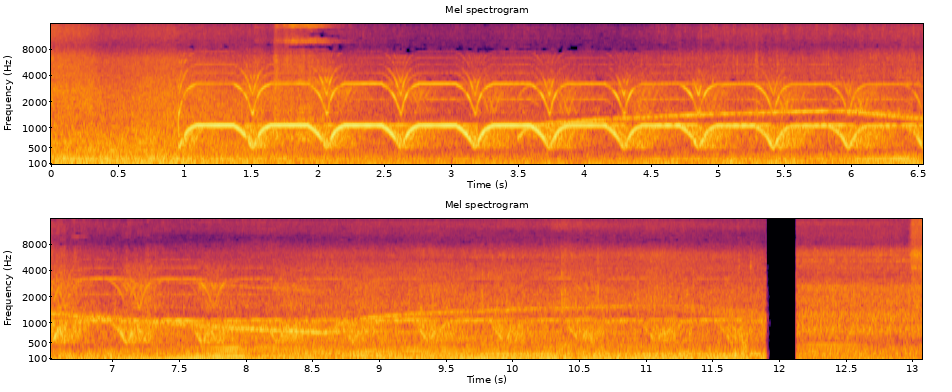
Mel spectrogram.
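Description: An ambulance siren yelps rapidly and loudly.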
